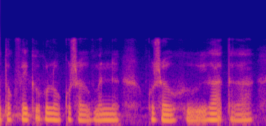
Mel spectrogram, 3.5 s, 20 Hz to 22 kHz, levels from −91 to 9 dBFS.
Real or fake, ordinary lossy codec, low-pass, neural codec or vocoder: real; none; 7.2 kHz; none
